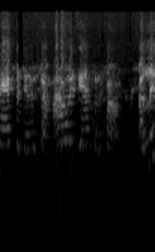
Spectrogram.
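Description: Speech only: a voice talking through a phone's speaker, with the thin, cut-off sound of a phone line.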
